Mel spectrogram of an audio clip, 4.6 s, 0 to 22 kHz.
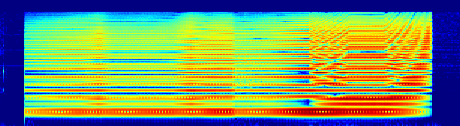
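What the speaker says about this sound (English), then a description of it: "in the Take 5, we can morph through the waveforms" A sustained Take 5 synthesizer tone with a rich, buzzy harmonic stack that shifts in timbre as it morphs between waveforms, starting from a sine wave, ending abruptly after about four seconds.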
